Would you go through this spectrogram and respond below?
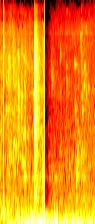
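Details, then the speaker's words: RV absorption fridge taken out and tilted side to side to burp the cooling unit: a low gurgling slosh of liquid breaking loose inside. Keep turning until it stops, then repeat on another side to restore cooling. "hear that that's what we're listening for you hear it keep going until it stops then you're going to turn it to another side and just keep doing that"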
